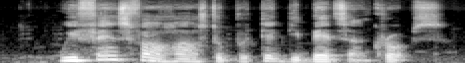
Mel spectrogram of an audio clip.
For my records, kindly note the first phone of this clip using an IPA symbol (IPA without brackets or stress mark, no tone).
w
